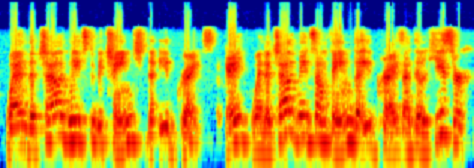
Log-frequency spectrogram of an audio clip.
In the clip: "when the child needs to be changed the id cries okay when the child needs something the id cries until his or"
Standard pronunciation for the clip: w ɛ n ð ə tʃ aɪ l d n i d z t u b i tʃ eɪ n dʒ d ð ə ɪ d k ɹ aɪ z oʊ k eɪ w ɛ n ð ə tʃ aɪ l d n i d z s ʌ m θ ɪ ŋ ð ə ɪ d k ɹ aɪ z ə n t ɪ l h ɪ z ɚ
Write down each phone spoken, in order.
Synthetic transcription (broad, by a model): w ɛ n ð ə tʃ aɪ l d n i d s t u b i tʃ eɪ n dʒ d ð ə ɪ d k ɹ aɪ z oʊ k eɪ w ɛ n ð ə tʃ aɪ l d n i d s ʌ m θ ɪ ŋ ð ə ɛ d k ɹ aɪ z ə n t ɪ l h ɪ s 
